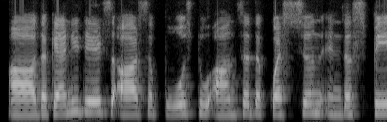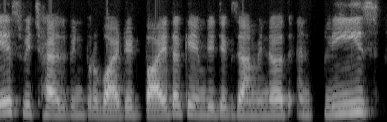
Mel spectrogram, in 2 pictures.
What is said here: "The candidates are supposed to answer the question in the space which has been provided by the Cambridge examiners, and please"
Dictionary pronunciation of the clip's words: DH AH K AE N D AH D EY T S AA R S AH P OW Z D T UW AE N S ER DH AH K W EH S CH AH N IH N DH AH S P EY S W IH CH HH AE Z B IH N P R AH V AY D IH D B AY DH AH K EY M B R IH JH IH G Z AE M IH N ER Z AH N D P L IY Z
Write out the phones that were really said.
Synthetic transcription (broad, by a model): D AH K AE N D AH D EY T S AA R S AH P OW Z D T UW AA N S ER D AH K W EH S CH AH N IH N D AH S P EY S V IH CH HH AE Z B IH N P R AH V AY D IH D B AY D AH K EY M R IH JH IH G Z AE M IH N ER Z AH N D P L IY Z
